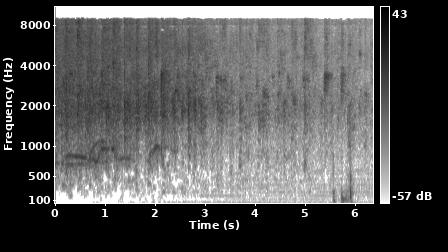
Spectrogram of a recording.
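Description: A crowd applauds in a dense, steady wash of clapping that slowly thins and fades out, with a few low thumps near the end.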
